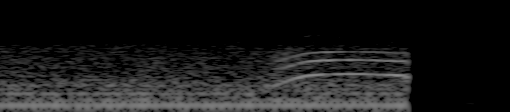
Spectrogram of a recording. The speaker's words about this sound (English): It's a very unhappy cat.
